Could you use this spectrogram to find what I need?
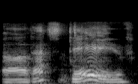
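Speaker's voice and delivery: mock salon worker. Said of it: "people at the hair salon".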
